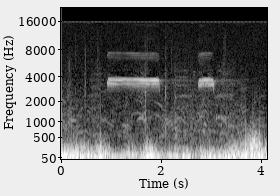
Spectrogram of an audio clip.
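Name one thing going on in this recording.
A referee blows a sharp whistle twice.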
